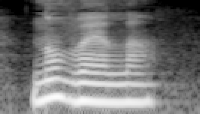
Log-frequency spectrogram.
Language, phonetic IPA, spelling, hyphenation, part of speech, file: Ukrainian, [nɔˈʋɛɫɐ], новела, но‧ве‧ла, noun, Uk-новела.ogg
- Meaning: novella (short novel)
